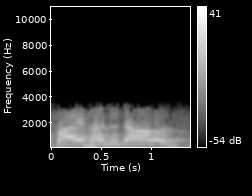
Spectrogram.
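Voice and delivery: high, drawn-out answering holler; slow, stretched-out high shout, imitating the boss; yelling back. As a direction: call the price back across the store. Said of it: "And he yells back".

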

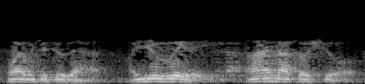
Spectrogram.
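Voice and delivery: low, mildly doubting voice; suspicious adult. Acted. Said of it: "they look narrowly at you".

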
